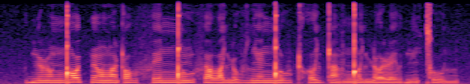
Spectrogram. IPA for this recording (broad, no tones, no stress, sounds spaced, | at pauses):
bʲ õ ɭ õ ŋ͡ǃ ɔ pʲ õ lˠ ẽ ʈ ɔ v f e ŋ͡ǃ ũ v f e lˠ a ʎ ɳ u v ʎ ẽ ŋ͡ǃ u v ʈʰ ɤ ʎ ʈ ã v ŋ͡ǃ ɤ ʎ ɳ ɤ ɭ e v bʲ ẽ ǀ u ʎ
